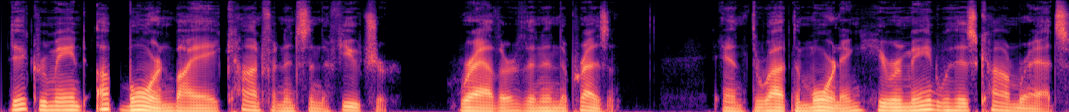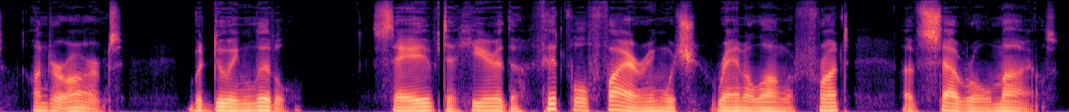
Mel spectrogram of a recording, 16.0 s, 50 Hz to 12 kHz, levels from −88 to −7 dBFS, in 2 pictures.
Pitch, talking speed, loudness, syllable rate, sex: 100 Hz, 155 wpm, -20 LUFS, 5.1 syllables/s, male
